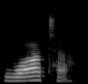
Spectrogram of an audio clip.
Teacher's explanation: elongated and said a little louder than the next syllable, ter.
